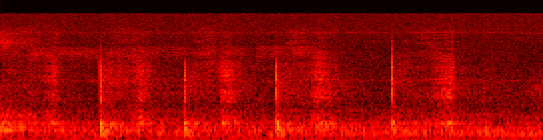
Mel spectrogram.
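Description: A pen marks beads onto a place-value diagram in a handful of short, quiet strokes, spaced irregularly and heard close up with faint background hiss.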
